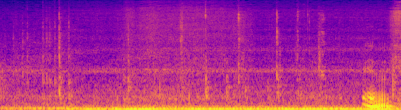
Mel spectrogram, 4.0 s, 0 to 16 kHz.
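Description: Faint irregular clicks as a hand screwdriver with a Torx T30 bit backs a screw out of a plastic valve cover, over a steady low hum.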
